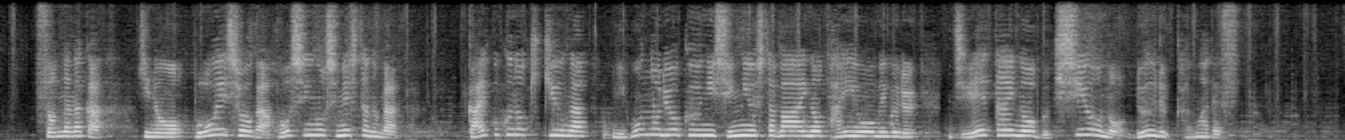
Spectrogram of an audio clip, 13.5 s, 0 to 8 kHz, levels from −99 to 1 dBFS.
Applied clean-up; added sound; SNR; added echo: neural separator model SepFormer DNS4.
